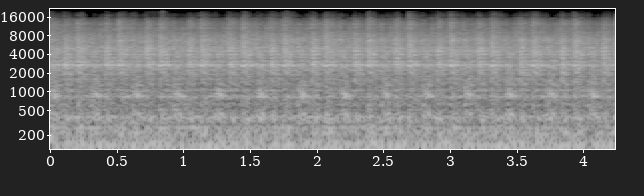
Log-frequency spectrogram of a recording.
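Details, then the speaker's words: 1962 Chevy II after cleaning filter screen and priming by cranking, steady rhythmic cranking about three beats a second never catching; crank no start, no fuel suspected. "right so no fire I'm assuming from no fuel"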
